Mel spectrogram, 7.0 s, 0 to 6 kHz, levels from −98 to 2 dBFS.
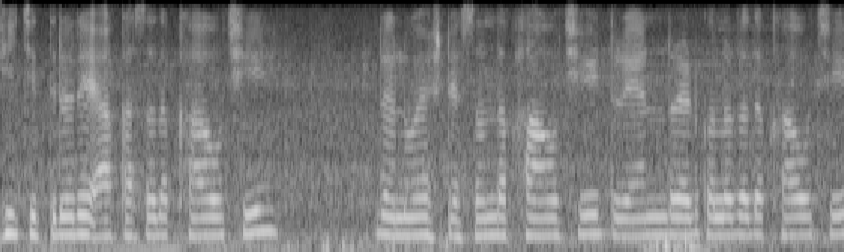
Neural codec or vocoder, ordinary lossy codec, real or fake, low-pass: none; none; real; 5.4 kHz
